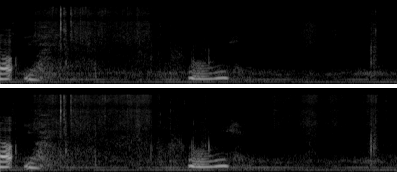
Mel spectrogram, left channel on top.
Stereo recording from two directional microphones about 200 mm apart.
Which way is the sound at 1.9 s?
25° right (ahead or behind).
